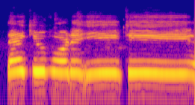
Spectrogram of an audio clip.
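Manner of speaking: put-on very high, slow little-kid slur; slurred toddler voice. Three-year-old thanking an uncle on the phone, slurred toddler voice. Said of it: "probably had slurred boy-, sa-, voice because I was, like, three".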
